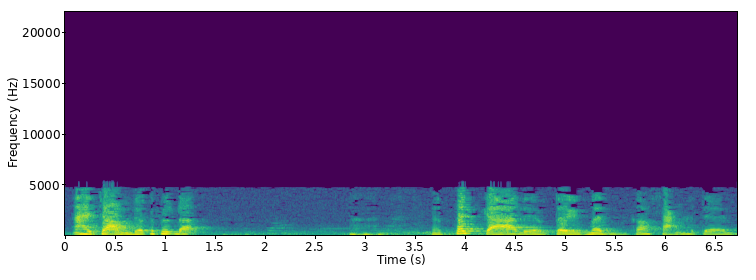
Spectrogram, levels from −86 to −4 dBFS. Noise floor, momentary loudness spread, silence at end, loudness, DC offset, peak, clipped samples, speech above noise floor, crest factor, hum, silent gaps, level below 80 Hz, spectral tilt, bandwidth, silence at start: -36 dBFS; 15 LU; 0 s; -12 LUFS; under 0.1%; 0 dBFS; 0.1%; 24 dB; 12 dB; none; none; -40 dBFS; -9.5 dB/octave; 5.4 kHz; 0.05 s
